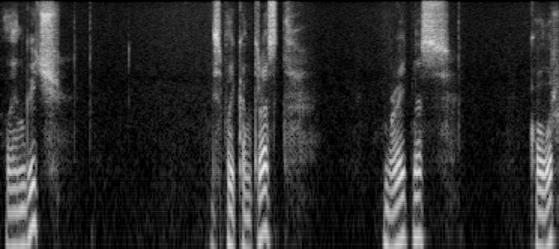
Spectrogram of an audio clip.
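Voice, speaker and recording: A man giving a hands-on gadget demonstration as a reviewer, speaking in short, halting, item-by-item phrases. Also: fairly low pitch, dark tone, breathy edge, no room sound. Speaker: product reviewer, presenter.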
